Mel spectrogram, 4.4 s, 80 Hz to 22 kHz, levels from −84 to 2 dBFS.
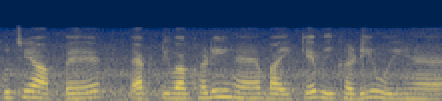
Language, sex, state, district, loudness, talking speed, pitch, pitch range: Hindi, female, Haryana, Rohtak, -17 LUFS, 150 wpm, 205 Hz, 200-230 Hz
